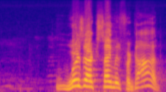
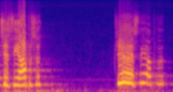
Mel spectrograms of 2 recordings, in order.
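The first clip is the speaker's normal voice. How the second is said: amused emphasis; 11 semitones higher, faster than usual. Real, not acted. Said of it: "my wife".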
